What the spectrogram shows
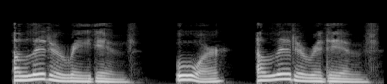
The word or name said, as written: alliterativeness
